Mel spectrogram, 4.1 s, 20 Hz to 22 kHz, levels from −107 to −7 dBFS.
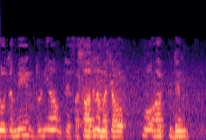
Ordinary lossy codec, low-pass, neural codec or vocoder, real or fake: MP3, 32 kbps; 7.2 kHz; none; real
